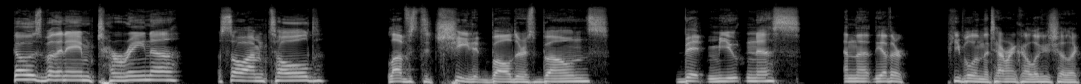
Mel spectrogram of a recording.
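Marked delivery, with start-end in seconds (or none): 0.1-8.0 dead-eyed man character voice. Voicing the dead-eyed man asking tavern folk about tarina: voicing the dead-eyed man. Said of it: "says the dead-eyed man as he sniffs the air".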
